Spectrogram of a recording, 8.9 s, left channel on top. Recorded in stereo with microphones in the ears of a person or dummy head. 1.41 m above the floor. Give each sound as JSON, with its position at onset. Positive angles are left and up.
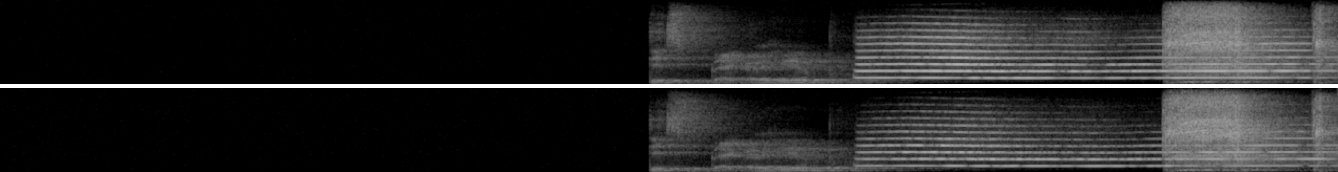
{"t": 4.3, "sound": "a man speaking", "side_deg": 5, "distance_m": 0.5}
{"t": 5.7, "sound": "a trumpet", "side_deg": 35, "distance_m": 0.6}
{"t": 7.8, "sound": "a drill", "side_deg": 0, "distance_m": 0.6}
